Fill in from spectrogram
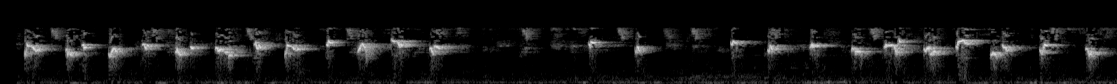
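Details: Yellow-vented bulbul (trucukan) in full, constant song with long rapid runs, used to lure or prompt other birds: bright fluting phrases repeated about two to three times a second, each sliding down, with a brief pause near five seconds.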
